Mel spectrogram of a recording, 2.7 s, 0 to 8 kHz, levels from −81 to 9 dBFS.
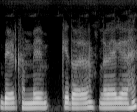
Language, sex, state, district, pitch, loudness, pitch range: Hindi, male, Bihar, Gaya, 125 Hz, -15 LUFS, 125-130 Hz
